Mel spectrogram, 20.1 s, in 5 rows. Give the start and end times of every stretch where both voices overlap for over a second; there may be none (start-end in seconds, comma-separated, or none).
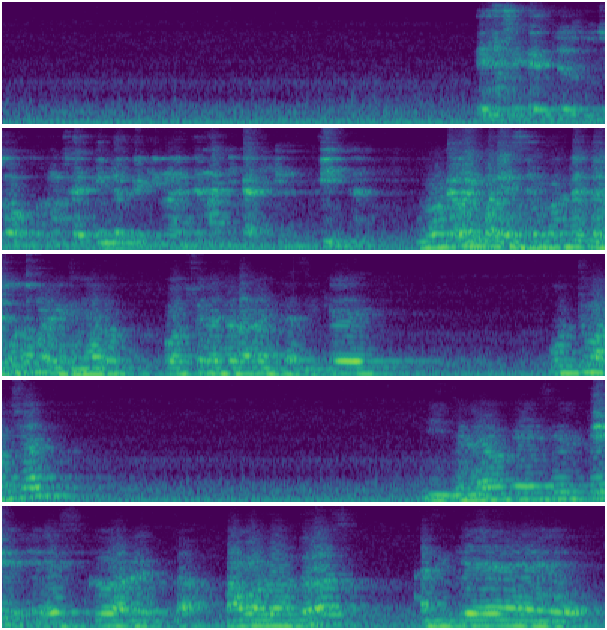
7.0-8.3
